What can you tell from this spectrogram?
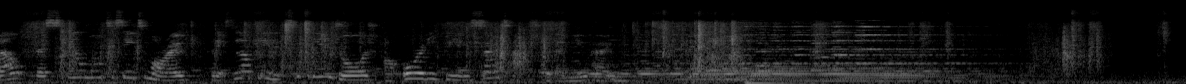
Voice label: British Television Programme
